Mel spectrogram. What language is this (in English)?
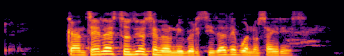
Spanish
